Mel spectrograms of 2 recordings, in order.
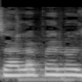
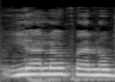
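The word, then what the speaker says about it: jalapeño: এরপর দিব একটু পেঁয়াজ আর জ্বালাপেনো যে মরিচ থাকে, এটাকে এখানে আবার ইয়ালোপেনো বলে, কারণ এখানে যে উচ্চারণটা ওরা করে না, ওরা ওইটাকে বলে।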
